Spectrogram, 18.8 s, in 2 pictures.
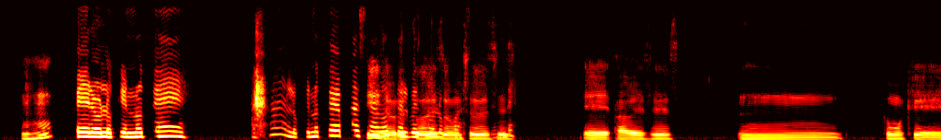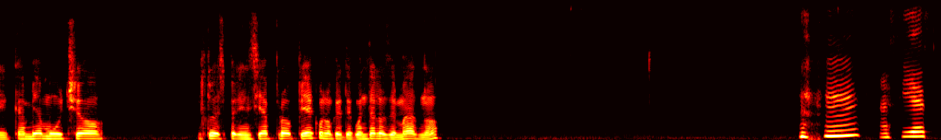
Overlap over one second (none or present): present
